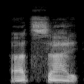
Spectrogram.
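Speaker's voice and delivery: ordinary delivery, nothing marked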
